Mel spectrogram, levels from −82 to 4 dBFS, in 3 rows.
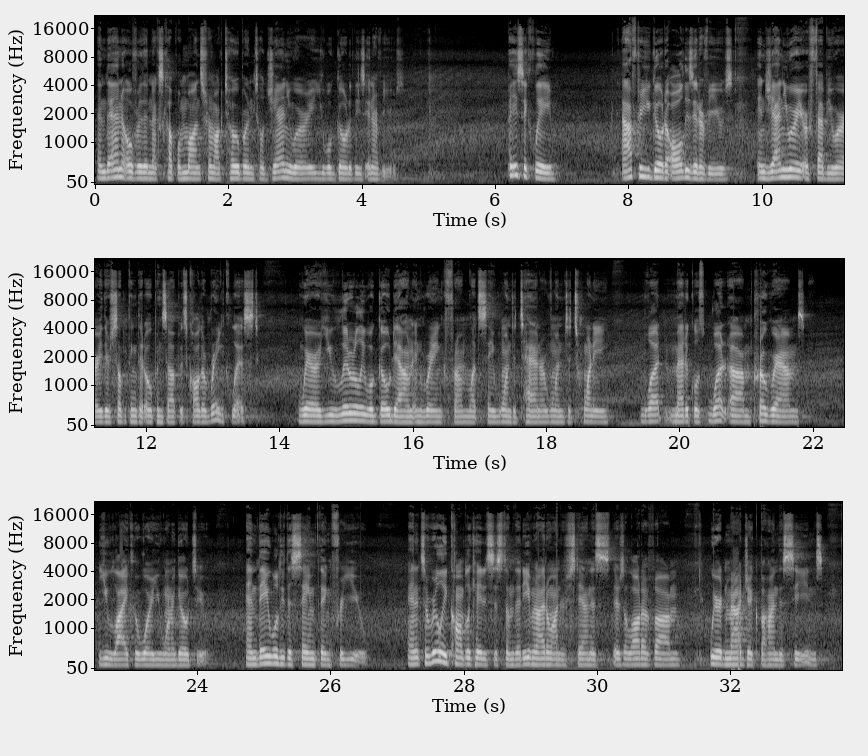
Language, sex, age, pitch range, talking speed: Danish, male, 20-39, 135-150 Hz, 180 wpm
